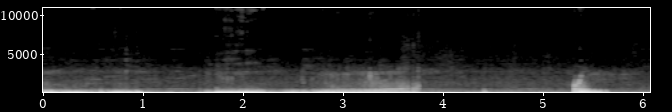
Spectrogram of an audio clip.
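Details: Hunger stomach noises recorded with a microphone on the belly of a very large person: loud gurgling, groaning growls in waves ending in a short rising squeal; normal hunger bowel sounds (borborygmi).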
